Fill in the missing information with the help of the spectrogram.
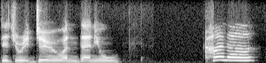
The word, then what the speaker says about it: didgeridoo: Cannot live without 3 things: speaking, basketball, and playing his didgeridoo. Did I pronounce it correctly? – Yeah, you pronounce it correctly, Divya.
